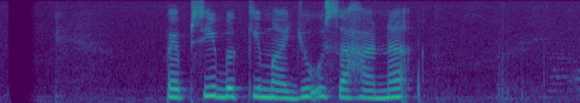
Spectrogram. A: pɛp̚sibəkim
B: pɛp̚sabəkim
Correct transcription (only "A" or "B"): A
